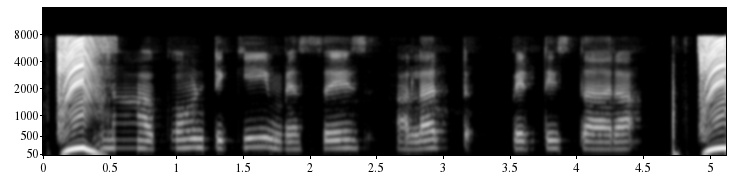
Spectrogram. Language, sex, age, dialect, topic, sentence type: Telugu, female, 36-40, Southern, banking, question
